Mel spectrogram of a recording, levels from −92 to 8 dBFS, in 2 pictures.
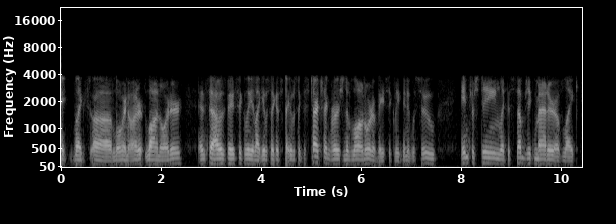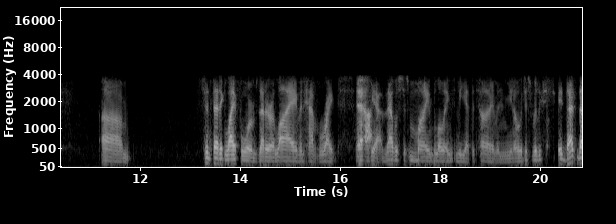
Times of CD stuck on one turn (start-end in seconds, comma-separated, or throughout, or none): none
